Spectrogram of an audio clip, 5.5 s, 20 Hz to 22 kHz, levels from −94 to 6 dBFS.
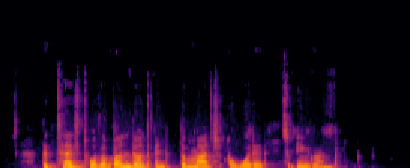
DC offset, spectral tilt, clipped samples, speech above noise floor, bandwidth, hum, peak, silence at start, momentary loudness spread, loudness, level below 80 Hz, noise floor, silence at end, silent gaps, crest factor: under 0.1%; -8 dB/octave; under 0.1%; 62 dB; 9.8 kHz; none; -2 dBFS; 0.55 s; 13 LU; -19 LUFS; -70 dBFS; -81 dBFS; 1.05 s; none; 18 dB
